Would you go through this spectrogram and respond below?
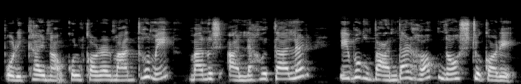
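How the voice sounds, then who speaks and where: A woman's voice: on the high side, normal speed, close to an everyday voice. A woman voicing a strict female schoolteacher in a children's cartoon, instructing like someone used to being obeyed. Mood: firm, moralizing. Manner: scolding, instructive, ends orders with check questions.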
